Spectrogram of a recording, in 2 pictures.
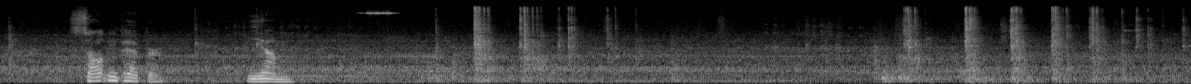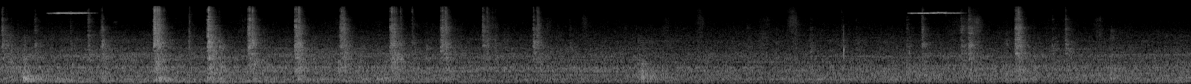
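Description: A rotisserie motor hums steadily.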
